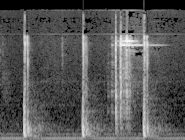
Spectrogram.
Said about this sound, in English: I had to bang my head in the wall, sorry.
